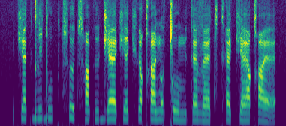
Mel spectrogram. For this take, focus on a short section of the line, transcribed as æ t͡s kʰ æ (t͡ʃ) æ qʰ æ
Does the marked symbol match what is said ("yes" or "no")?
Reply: yes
